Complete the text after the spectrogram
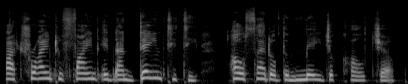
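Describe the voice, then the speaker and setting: A woman hosting a podcast, giving an earnest, measured and rhetorical monologue. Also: fairly high pitch, no echo. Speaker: podcast host.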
